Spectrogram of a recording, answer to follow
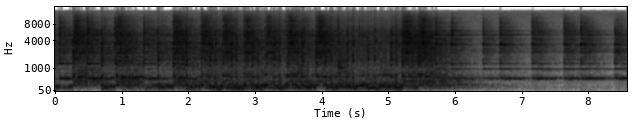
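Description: Tama kit with two bass drums played live as a drum solo: dense, fast strokes on bass drums, snare and toms, easing into a lighter passage with ringing cymbal tones about six seconds in.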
